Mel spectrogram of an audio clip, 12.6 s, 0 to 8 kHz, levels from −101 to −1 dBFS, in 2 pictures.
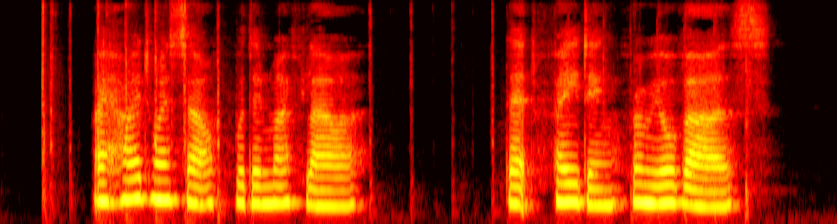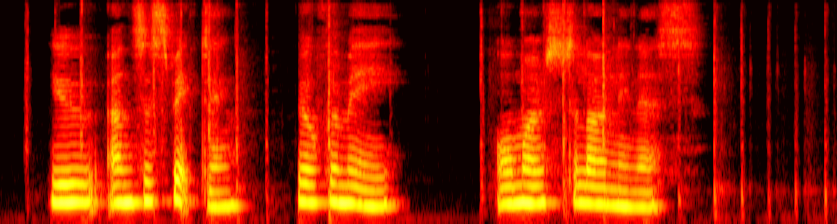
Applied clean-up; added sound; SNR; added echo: neural mask model RNNoise.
